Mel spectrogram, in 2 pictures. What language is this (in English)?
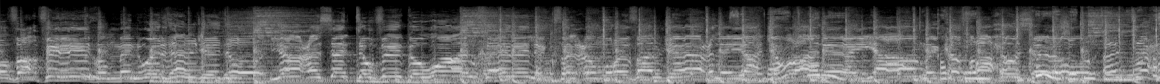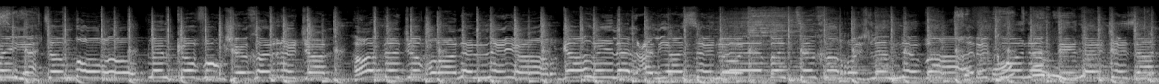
Arabic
